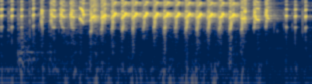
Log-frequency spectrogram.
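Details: Lovebird in long, continuous chattering song, rapid buzzy notes repeated about three times a second, building into a dense trill in the middle before loosening again.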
